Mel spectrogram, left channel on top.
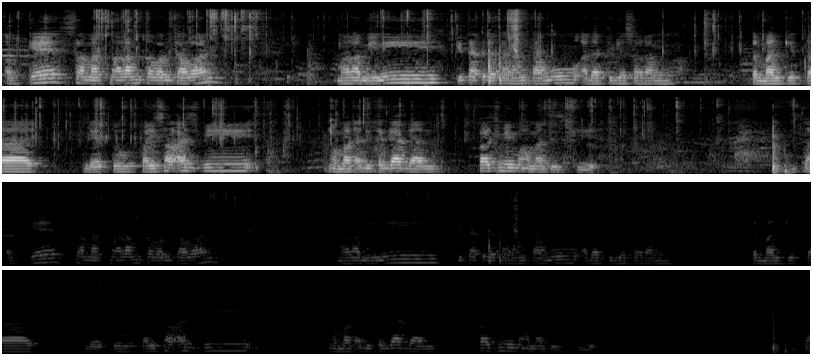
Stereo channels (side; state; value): right; quieter; 31.9 dB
